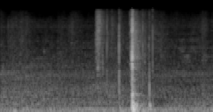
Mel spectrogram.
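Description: A single sharp knock, with a few lighter clicks just before and after it.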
